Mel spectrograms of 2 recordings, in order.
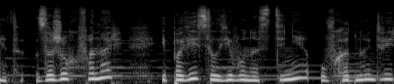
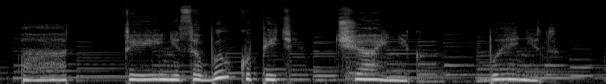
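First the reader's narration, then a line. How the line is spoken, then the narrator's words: Quiet question. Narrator (Russian): тихо спросила Анна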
